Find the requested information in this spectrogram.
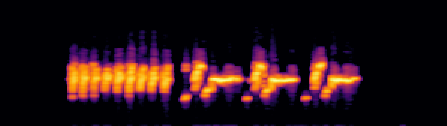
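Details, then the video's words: European goldfinch of the Biskra type singing in the Felyachi style: a fast run of buzzy twittering notes, then clearer whistled slurs and short chips, all high-pitched, with no other sounds. "تغريد مقنين بسكرة الفلياشي الرائع"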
